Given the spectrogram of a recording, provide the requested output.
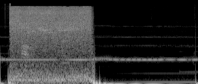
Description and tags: funky voice snippet nagra 01
playing with the switches on my Nagra reel-to-reel - sort of a Ryoji Ikeda kind of thing popped out - I love surface noise, tape compression.. the whole media in fact!
white-noise, beat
